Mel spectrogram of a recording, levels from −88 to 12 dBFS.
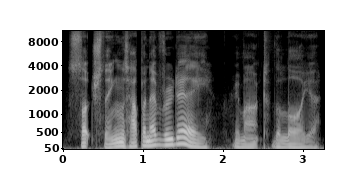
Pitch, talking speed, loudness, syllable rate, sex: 105 Hz, 145 wpm, -17 LUFS, 4.9 syllables/s, male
